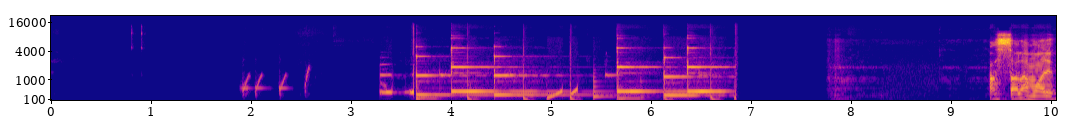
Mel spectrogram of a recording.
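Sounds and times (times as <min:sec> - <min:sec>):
rising plop sound effects: 0:05.0 - 0:05.5.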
